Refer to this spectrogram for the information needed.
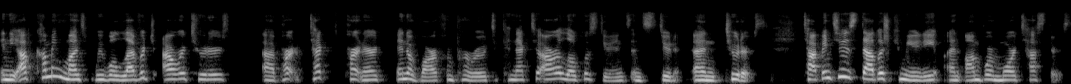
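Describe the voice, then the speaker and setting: At a fairly quick pace, a woman with a fairly high pitch and ordinary pitch variation sounds somewhat breathy, recorded dry and close with no echo. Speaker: startup founder pitching. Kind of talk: startup pitch. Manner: fast; rapid-fire without pauses.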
